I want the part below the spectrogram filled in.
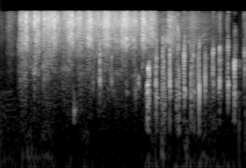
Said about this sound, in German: Reib nicht so deine Hände. Das hört man. Das hört man total laut. Ja, Entschuldigung, muss ich wieder eincremen.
